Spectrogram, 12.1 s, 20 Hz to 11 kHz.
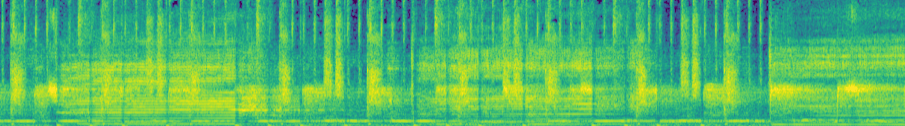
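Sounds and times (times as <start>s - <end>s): percussive beat: 0.0s - 10.6s
beatbox vocal loops: 0.0s - 12.0s
sustained low bass note: 0.8s - 8.9s.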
